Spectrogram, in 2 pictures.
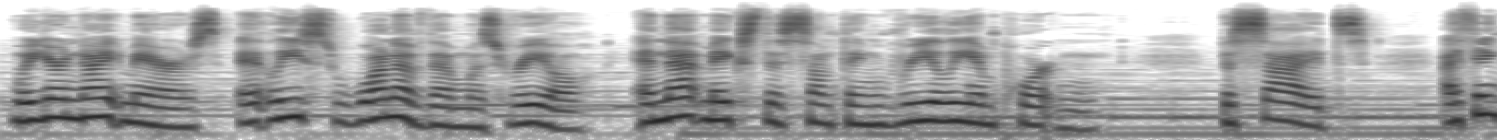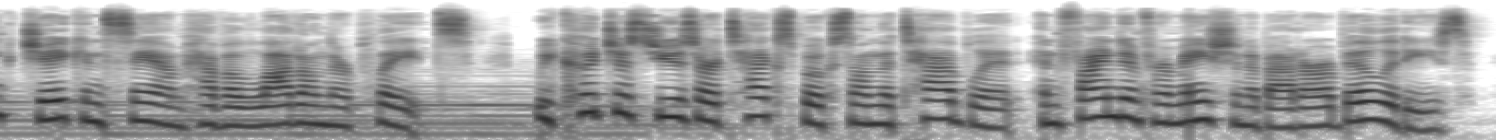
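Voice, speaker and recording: A woman's voice: mid-range voice, normal speed, faint music behind, lightly acted. An actress playing a practical young female student with magic powers who talks earnestly and keeps proposing plans.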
